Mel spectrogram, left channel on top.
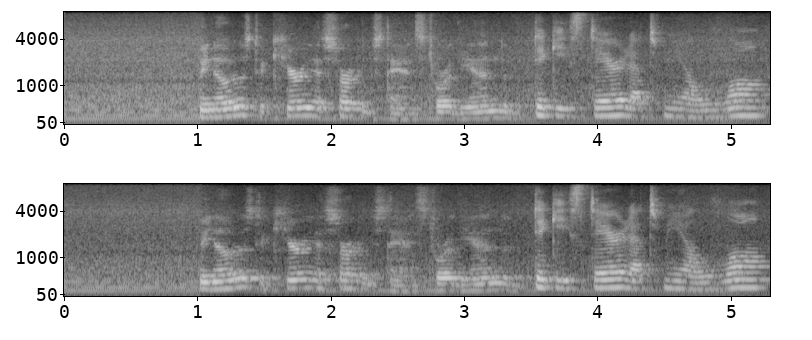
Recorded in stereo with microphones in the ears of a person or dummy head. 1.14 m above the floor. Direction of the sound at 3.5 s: Centre (ahead or behind).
